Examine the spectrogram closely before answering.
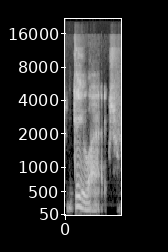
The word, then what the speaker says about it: Galax: That's Galax, rhymes with X-Lax, for a reason.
